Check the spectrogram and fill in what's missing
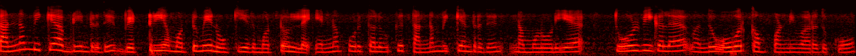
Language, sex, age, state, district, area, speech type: Tamil, female, 18-30, Tamil Nadu, Viluppuram, rural, spontaneous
